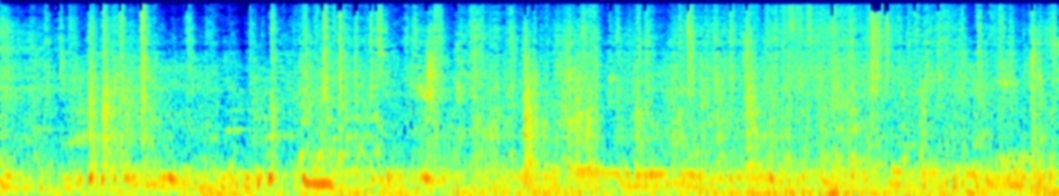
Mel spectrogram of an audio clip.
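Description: Pigeons coo repeatedly at a loft, several soft rolling calls overlapping near and at moderate volume, with faint background noise.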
